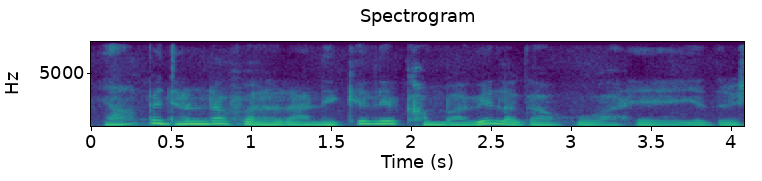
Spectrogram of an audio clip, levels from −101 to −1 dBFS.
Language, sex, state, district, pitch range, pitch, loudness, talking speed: Hindi, female, Bihar, Sitamarhi, 185-240 Hz, 195 Hz, -37 LUFS, 205 wpm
